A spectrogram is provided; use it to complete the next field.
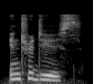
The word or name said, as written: introduce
